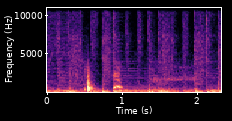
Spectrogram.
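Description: A single sharp knock about half a second in, a book knocking against the shelf as it is pushed back into place, over quiet background music.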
